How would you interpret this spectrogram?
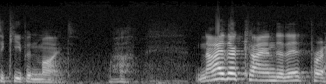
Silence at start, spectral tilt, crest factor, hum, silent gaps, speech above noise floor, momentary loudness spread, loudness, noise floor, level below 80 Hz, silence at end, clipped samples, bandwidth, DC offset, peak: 0 s; -5.5 dB/octave; 18 dB; none; none; 22 dB; 22 LU; -15 LUFS; -38 dBFS; -46 dBFS; 0 s; 0.1%; over 20 kHz; under 0.1%; 0 dBFS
